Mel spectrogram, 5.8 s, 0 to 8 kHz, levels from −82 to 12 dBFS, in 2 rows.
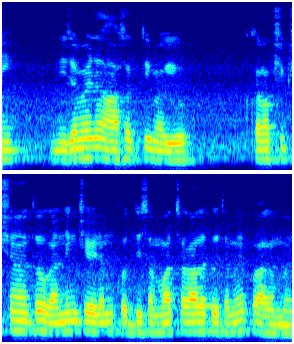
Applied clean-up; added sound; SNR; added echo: none; none; none; none.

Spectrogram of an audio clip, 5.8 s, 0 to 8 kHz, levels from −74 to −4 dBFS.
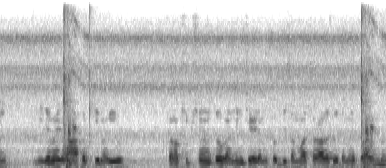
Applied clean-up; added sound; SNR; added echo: none; Fire; 11 dB; reverberation time 1.2 s.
